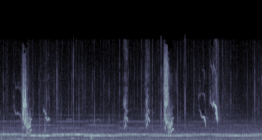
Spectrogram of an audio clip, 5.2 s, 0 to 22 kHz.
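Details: Sparrows flying onto a hand to be fed at a Tenmangu shrine on 15 March 2024; short high chirps and sharp downward notes come in scattered bursts over a steady humming tone in the background.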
